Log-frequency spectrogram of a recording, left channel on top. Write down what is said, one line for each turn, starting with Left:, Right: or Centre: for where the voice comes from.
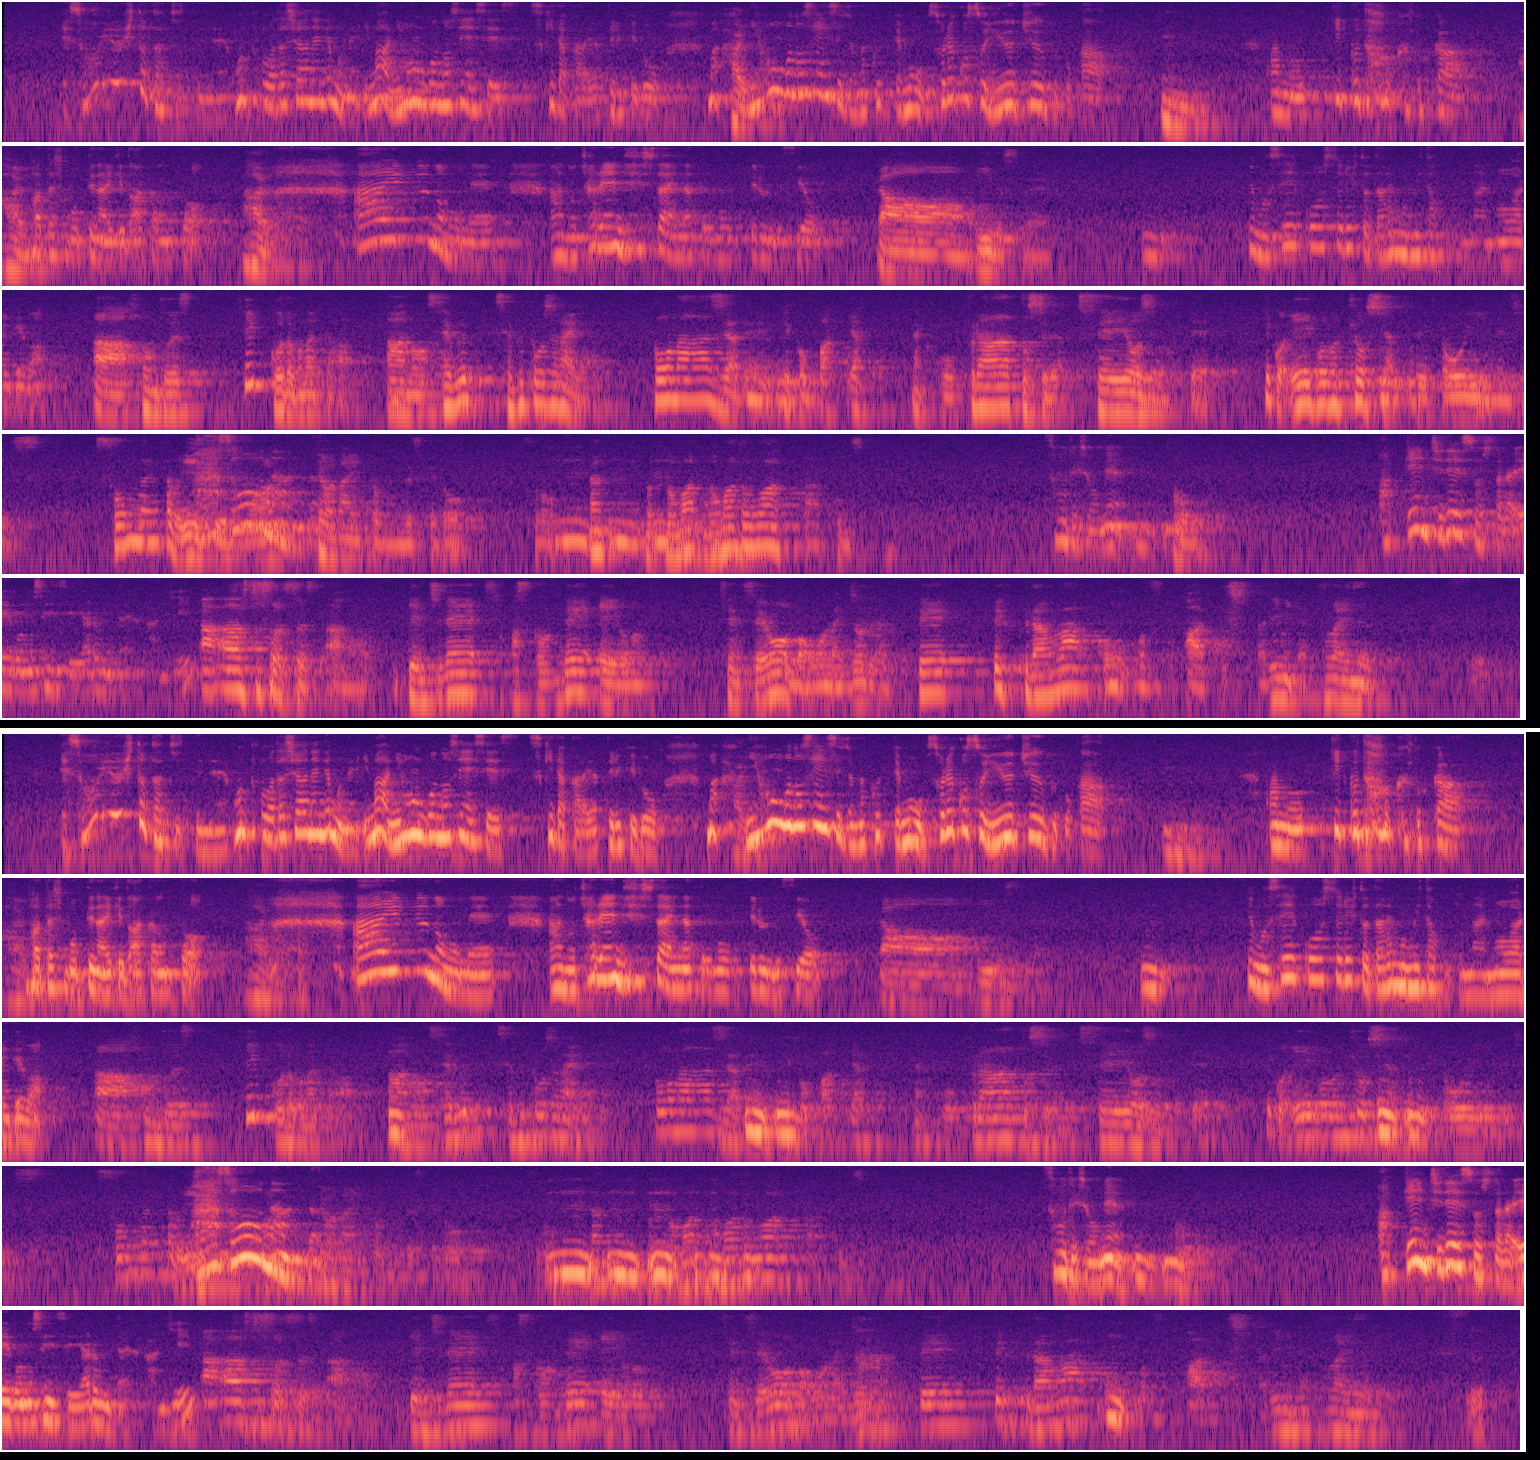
Right: え、そういう人たちってね、本当私はね、でもね、今は日本語の先生好きだからやってるけど、まあ、
Left: はい。
Right: 日本語の先生じゃなくっても、それこそ YouTube とか、
Left: うん。
Right: あの、TikTok とか、
Left: はい。
Right: 私持ってないけど、アカウント。
Left: はい。
Right: ああいうのもね、あの、チャレンジしたいなって思ってるんですよ。
Left: ああ、いいですね。
Right: うん。でも成功してる人誰も見たことない、周りでは。
Left: ああ、本当です。結構でもなんか、あの、
Right: うん、
Left: セブ、セブ島じゃないわ。東南アジアで結構ば、
Right: うん、うん、
Left: いや、なんかこう、ふらーっとしてる西洋人って、結構英語の教師やってる人多いイメージです。
Right: うん、うん。
Left: そんなに多分いい給料もらってはないと思うんですけど、
Right: ああ、そうなんだ。
Left: その、
Right: うんうんうんうんうん。
Left: なん、の、ノマ、ノマドワーカーっていうんですかね。
Right: そうでしょうね。うんうん。
Left: そう。
Right: あ、現地でそしたら英語の先生やるみたいな感じ
Left: ああ、そうそうです、そうです。あの、現地で、そのパソコンで英語の先生を、まあ、オンライン上でやって、
Right: あ
Left: で、普段は、こう、
Right: ー、うん。
Left: もうずっとパーティーしたりみたいな、そんなイメージ。
Right: す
